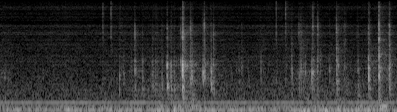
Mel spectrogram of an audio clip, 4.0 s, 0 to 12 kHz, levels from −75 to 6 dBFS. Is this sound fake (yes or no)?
yes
